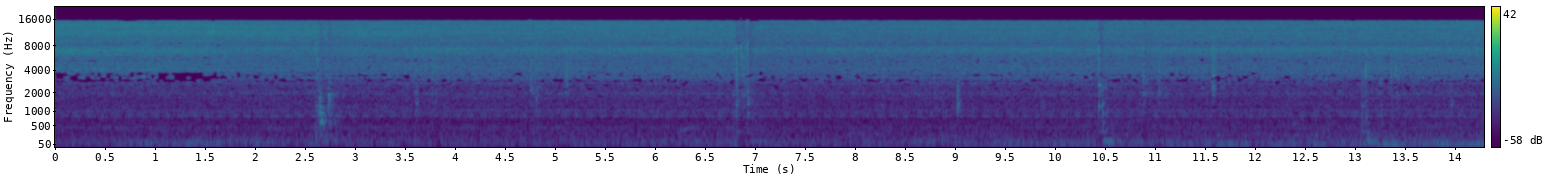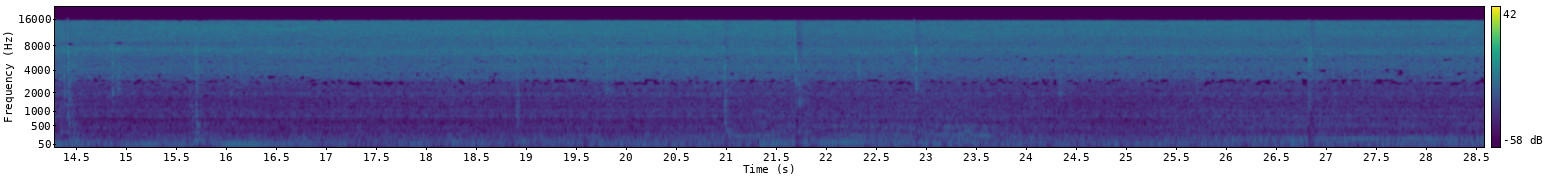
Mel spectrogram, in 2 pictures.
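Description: Steady hiss with scattered light clicks and taps as a flat pry tool works around the edge of the crankshaft front oil seal on an Isuzu 4HF1 diesel engine.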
